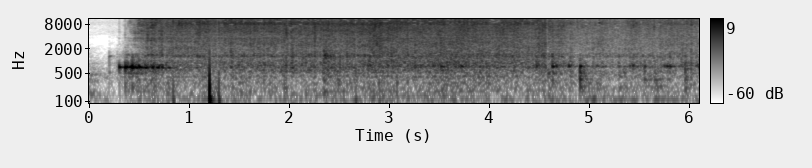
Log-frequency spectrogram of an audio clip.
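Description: Shallots dropped into hot oil with cumin in a kadai burst into a loud, close, continuous sizzle that starts abruptly and holds steady, with faint stirring clicks.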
